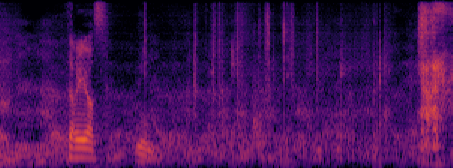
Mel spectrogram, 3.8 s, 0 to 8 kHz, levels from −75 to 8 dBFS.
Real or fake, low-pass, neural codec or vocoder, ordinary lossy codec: fake; none; codec, 16 kHz, 1 kbps, FreqCodec, larger model; none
